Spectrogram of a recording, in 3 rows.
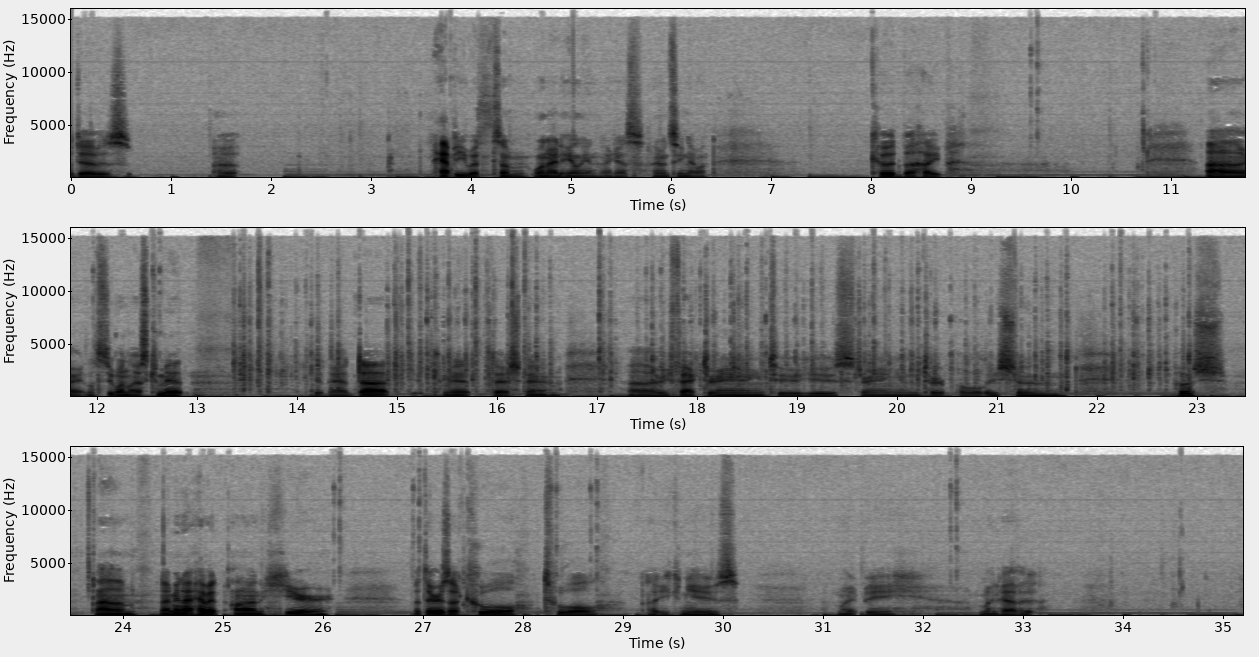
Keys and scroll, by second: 13.2-23.5 typing, 21.8 Return, 26.8-28.6 typing.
